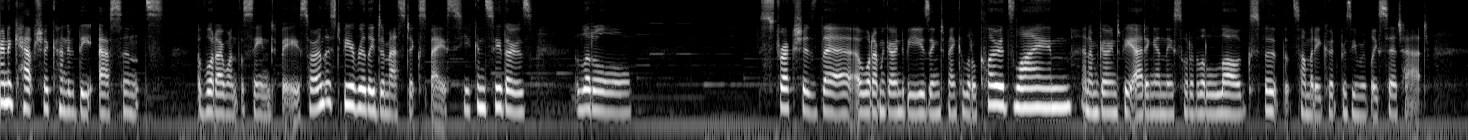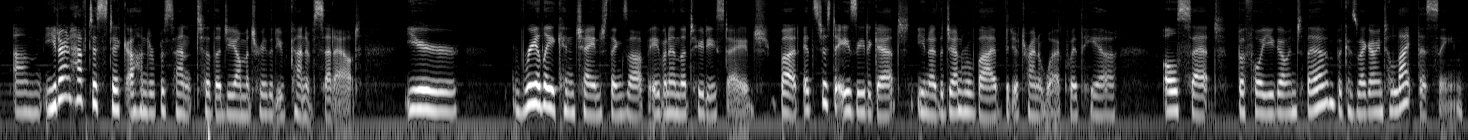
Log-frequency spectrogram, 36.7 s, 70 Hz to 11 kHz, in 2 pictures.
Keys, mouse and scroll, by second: 0.1 alt+click, 0.7 alt+click, 1.4 alt+click, 1.7 w, 2.0 alt+click, 2.1 right click, 2.4 alt+click, 2.8 alt+click, 3.2 alt+click, 3.7 alt+click, 4.2 ctrl+c, 4.4-6.5 typing, 4.5 click, 4.9 alt+click, 5.9 alt+click, 6.6 alt+click, 7.4 alt+click, 7.7 e, 8.2 alt+click, 8.8 ctrl+c, 9.0 w, 9.2 click, 9.5 e, 10.0 alt+click, 10.9 w, 11.0 click, 11.3 alt+click, 11.5 r, 11.6 click, 12.0 alt+click, 13.9 click, 14.5 w, 14.9 click, 15.0 f, 15.2 alt+right click, 15.5 r, 15.8 click, 16.7 click, 17.0 w, 17.4 click, 17.6 alt+click, 18.0 alt+click, 18.5 ctrl+c, 18.5 ctrl+v, 18.8 alt+click, 19.3 r, 19.5 click, 19.7 alt+click, 19.9 w, 20.1 alt+drag, 20.4 ctrl+c, 20.7 alt+click, 20.9 click, 21.3 alt+click, 22.2 alt+click, 22.3 alt+right click, 22.5 alt+drag, 22.6 alt+middle click, 22.9 ctrl+c, 23.1 w, 23.2 click, 23.7 alt+click, 24.0 ctrl+c, 24.2 alt+click, 24.7 alt+click, 24.9 ctrl+v, 25.6 alt+click, 26.4-26.8 alt+drag, 27.1 ctrl+c, 27.3 r, 27.4 click, 27.8 w, 28.1 alt+click, 28.5-28.8 alt+drag, 29.1 alt+click, 29.2 ctrl+d, 29.7 alt+click, 30.4 ctrl+c, 31.0 click, 31.2 alt+click, 31.4 ctrl+c, 31.4 ctrl+v, 31.7 alt+click, 31.8 w, 32.6 alt+drag, 32.9 alt+click, 33.3 alt+click, 33.7 alt+click, 34.0-34.4 alt+drag, 34.8 ctrl+v, 35.0 click, 35.1 click, 35.5 ctrl+d, 35.7 ctrl+d, 36.5-36.7 alt+drag.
